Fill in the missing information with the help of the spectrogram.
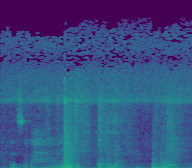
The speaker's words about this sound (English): Except that door shuts.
